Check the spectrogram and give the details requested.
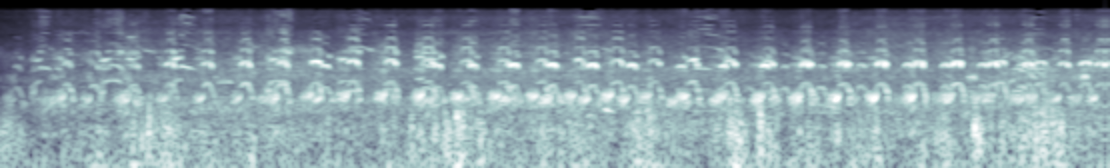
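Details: Seagulls squabbling over chips: a dense, continuous chorus of harsh, nasal, laughing calls repeated several times a second throughout, over a murmur of background noise.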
